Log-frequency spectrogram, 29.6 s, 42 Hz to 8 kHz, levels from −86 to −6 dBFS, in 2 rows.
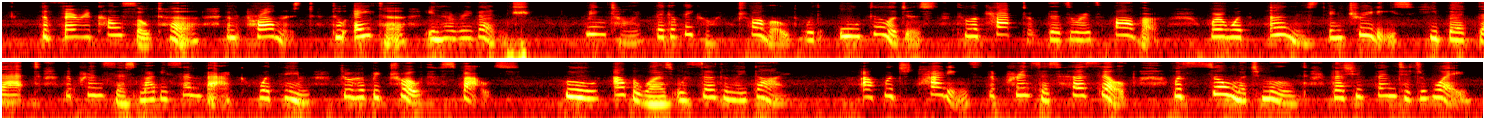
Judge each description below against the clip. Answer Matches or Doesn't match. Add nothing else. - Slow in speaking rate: Matches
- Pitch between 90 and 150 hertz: Doesn't match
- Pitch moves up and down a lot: Matches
